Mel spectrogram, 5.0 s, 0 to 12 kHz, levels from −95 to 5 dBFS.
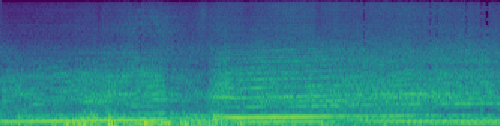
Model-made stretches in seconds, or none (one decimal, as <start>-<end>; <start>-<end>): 0.0-1.3; 1.8-3.5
